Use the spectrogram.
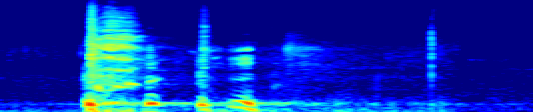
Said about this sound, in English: Cough and I can't seem to get rid of it. I guess everybody's got this cough and it's going around, and I've had it and can't seem to shake it myself.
